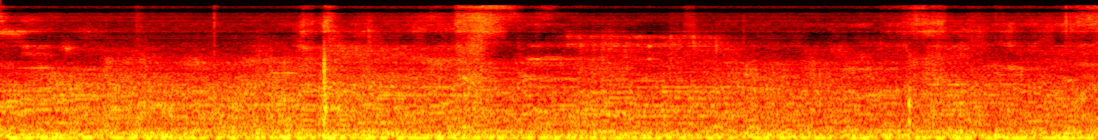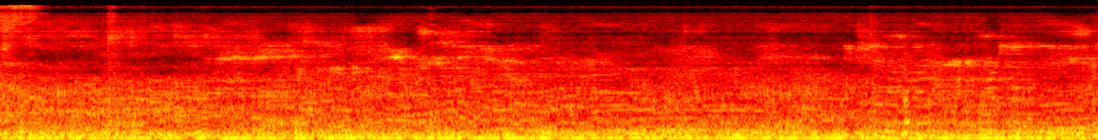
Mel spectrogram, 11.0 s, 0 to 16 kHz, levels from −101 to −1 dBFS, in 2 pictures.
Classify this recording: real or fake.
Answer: fake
